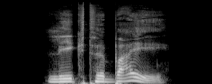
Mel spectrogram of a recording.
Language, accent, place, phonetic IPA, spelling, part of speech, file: German, Germany, Berlin, [ˌleːktə ˈbaɪ̯], legte bei, verb, De-legte bei.ogg
- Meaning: inflection of beilegen: 1. first/third-person singular preterite 2. first/third-person singular subjunctive II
